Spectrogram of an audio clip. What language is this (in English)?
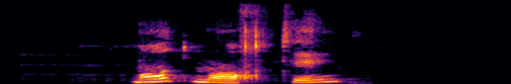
Laz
